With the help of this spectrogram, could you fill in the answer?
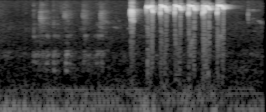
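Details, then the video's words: Energetic song of an orange-headed thrush of the kemade bunga api type: faint soft notes and low rumble, then six rapid, ringing high slurred whistles in an even series. "Suara Burung Kemade Bunga Api Gacor!!!"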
